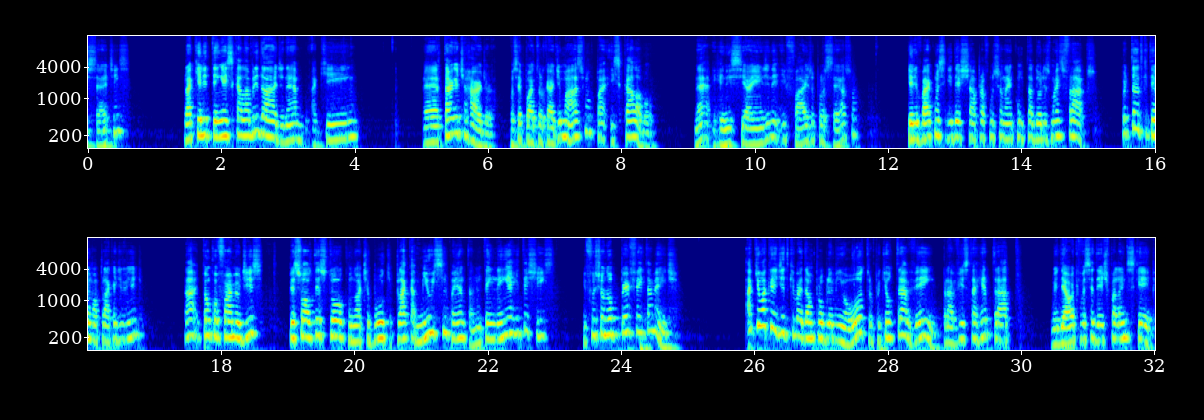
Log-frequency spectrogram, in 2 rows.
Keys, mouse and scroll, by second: 2.3 click, 3.7 click, 4.6 click, 6.8 click, 9.6 click, 10.9 click, 18.0 right click, 25.3 right click, 26.9 right click, 27.2 d.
